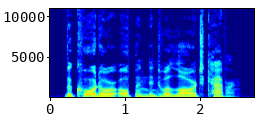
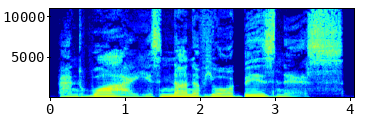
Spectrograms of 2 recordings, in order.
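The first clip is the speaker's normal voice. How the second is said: eerie wraith voice; slower than usual. Acted. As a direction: ask like a drifting spirit. Wraith Nanaya speaks.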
